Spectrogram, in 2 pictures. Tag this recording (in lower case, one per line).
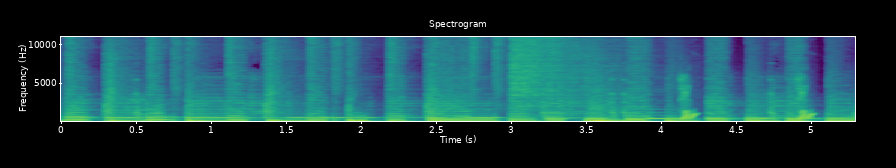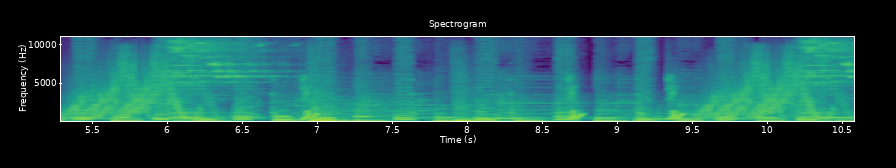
plop
music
